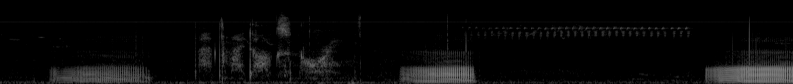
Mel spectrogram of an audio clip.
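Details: Snoring in a pug: loud, harsh snores on the in-breath alternating with snuffling and soft whistling; noisy snoring.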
